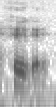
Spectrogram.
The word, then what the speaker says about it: fogou: So we are now inside one of the entrances of the fugu. So pronounced even though it's not uh written fugu, it's it's pronounced fu double o double i fugu.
